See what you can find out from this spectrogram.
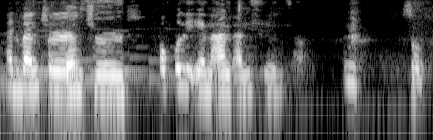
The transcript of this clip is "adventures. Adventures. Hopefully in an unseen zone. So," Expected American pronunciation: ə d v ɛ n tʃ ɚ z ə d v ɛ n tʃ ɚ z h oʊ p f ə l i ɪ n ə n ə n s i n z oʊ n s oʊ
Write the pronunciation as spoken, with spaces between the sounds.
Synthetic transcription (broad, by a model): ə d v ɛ n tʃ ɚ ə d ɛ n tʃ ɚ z h oʊ p f ə l i ɪ n ə n ə n s i n s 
